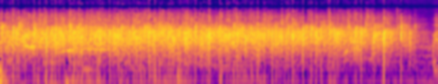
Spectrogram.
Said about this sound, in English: I think we'll have a big round of applause then, please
